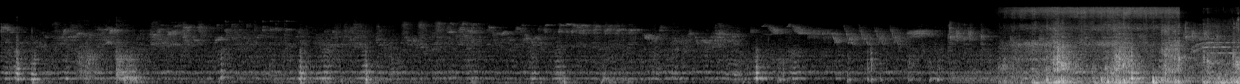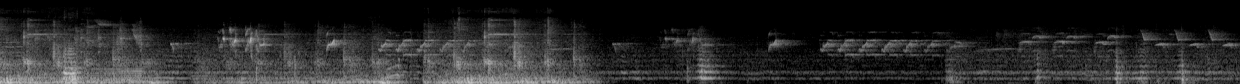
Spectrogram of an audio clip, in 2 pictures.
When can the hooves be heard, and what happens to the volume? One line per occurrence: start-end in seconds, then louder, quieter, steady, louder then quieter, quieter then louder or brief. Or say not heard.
9.9-18.4 quieter then louder.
